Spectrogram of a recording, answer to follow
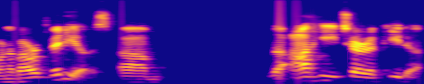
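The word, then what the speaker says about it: ají charapita: The ahi charapita, I believe that's how it's pronounced. Some people might say aji, ahi charapita pepper plant.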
